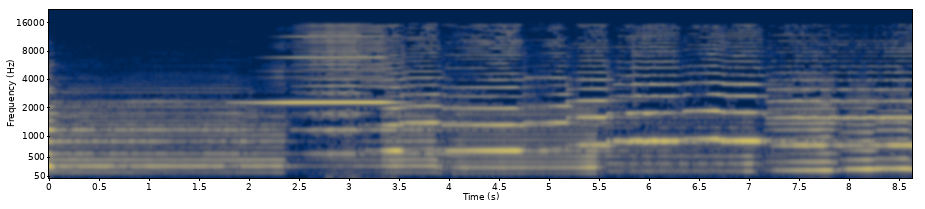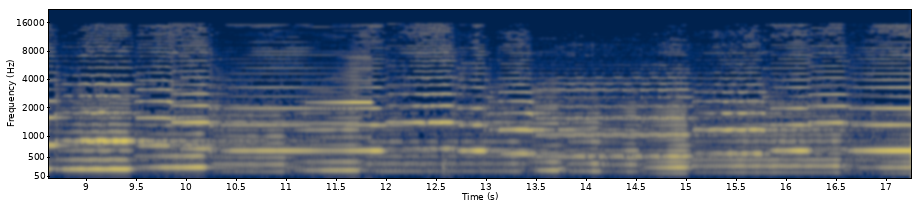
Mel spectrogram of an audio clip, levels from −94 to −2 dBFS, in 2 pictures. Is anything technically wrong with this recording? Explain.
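Yes. Loudspeaker feedback squeal occurs at 1.78–3.67 s and again at 11.20–11.90 s. A microphone is picking up a loudspeaker that it feeds, and at 2.3 kHz the loop gain exceeds one, so that frequency reinforces itself on every pass. Each time a single 2.3 kHz tone swells out of the audio over less than a second, reaching roughly 10 dB above the wanted sound in the first event and roughly 5 dB in the second.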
